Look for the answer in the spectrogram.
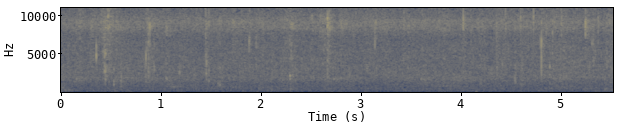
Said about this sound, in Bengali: বৃষ্টি নেমে গেছে।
